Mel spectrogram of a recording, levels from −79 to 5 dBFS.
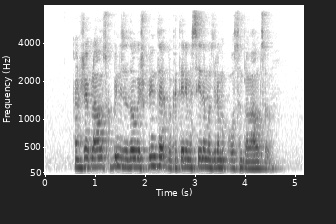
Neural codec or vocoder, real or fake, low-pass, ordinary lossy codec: none; real; 7.2 kHz; none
